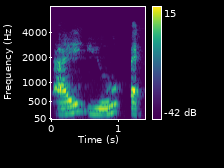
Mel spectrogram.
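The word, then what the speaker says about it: IUPAC: pure and applied chemistry abbreviated as io pack pronounced as i you pack system constantly review the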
